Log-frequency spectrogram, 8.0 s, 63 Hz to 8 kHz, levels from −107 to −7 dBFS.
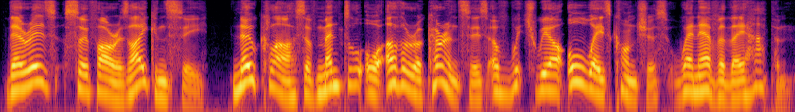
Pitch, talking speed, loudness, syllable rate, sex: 155 Hz, 180 wpm, -20 LUFS, 4.8 syllables/s, male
